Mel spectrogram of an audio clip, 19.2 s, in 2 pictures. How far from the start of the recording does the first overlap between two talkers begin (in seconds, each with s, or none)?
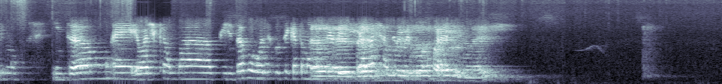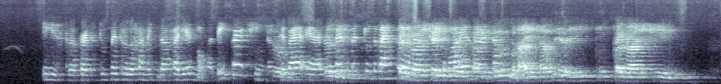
4.1 s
